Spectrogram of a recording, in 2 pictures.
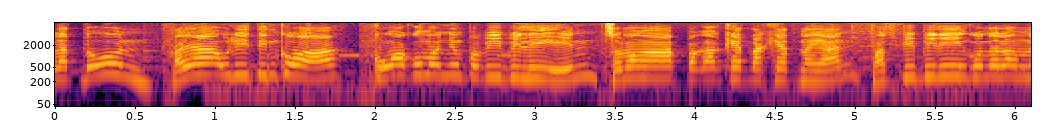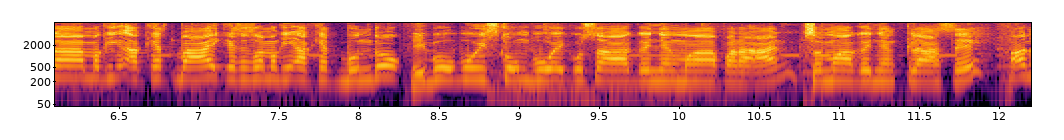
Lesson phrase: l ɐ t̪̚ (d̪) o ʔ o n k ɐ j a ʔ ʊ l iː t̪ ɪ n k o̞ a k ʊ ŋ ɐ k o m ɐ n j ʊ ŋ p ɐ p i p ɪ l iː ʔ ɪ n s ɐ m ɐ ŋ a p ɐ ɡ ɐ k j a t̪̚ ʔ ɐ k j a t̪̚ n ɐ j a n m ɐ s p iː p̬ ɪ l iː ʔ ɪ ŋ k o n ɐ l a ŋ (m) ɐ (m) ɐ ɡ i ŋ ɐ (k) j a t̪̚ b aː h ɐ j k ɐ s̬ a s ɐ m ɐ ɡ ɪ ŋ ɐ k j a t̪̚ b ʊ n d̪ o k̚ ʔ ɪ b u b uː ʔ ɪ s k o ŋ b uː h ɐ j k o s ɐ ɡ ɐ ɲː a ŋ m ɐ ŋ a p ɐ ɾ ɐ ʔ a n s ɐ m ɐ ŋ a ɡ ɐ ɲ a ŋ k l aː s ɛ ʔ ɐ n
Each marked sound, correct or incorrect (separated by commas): correct, incorrect, correct, correct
